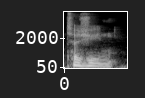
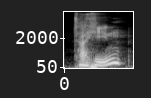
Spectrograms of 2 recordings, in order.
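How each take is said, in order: First: The middle consonant is a j sound. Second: The middle consonant is an h sound. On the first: This is the usual pronunciation in the UK. "I've never encountered a pronunciation that wasn't tagine" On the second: This follows the pronunciation suggested by others. "J is pronounced as H"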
